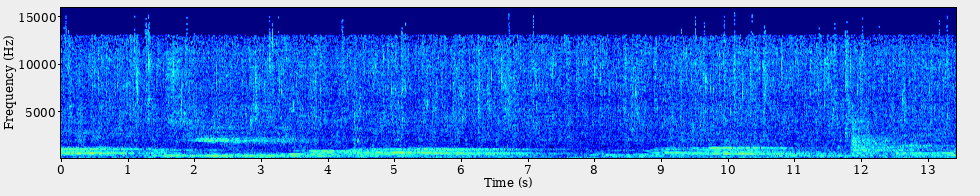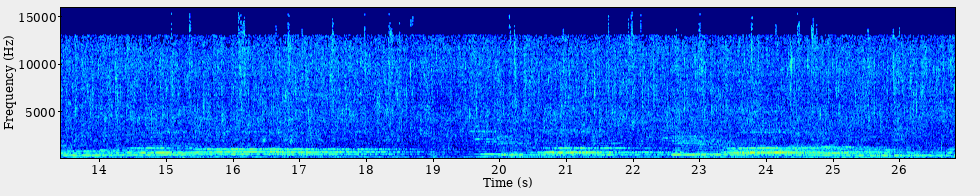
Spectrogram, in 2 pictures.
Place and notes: Lisboa, Nossa Senhora sa Encarnação
Portugal, European Union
